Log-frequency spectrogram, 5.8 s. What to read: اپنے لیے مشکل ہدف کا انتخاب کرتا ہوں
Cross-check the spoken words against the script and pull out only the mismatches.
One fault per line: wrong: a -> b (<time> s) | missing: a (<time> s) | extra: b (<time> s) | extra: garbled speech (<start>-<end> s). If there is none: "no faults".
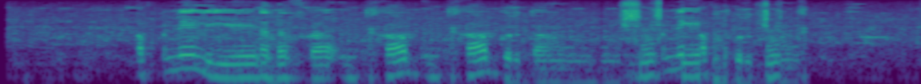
missing: مشکل (1.6 s)
extra: انتخاب (2.7 s)
extra: garbled speech (3.7-5.0 s)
